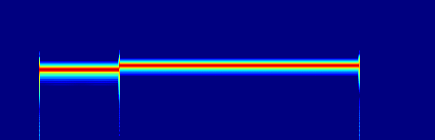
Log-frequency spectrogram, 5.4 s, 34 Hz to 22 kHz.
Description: Two-tone page, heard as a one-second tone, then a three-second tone, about 880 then 1060 Hz.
